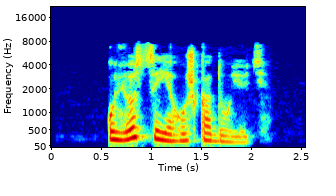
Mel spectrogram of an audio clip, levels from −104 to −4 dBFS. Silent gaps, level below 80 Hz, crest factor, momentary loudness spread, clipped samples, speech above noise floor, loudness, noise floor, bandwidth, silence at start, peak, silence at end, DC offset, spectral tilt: none; -58 dBFS; 16 dB; 19 LU; under 0.1%; 66 dB; -17 LUFS; -83 dBFS; 7.6 kHz; 0.55 s; -2 dBFS; 0.45 s; under 0.1%; -5.5 dB/octave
